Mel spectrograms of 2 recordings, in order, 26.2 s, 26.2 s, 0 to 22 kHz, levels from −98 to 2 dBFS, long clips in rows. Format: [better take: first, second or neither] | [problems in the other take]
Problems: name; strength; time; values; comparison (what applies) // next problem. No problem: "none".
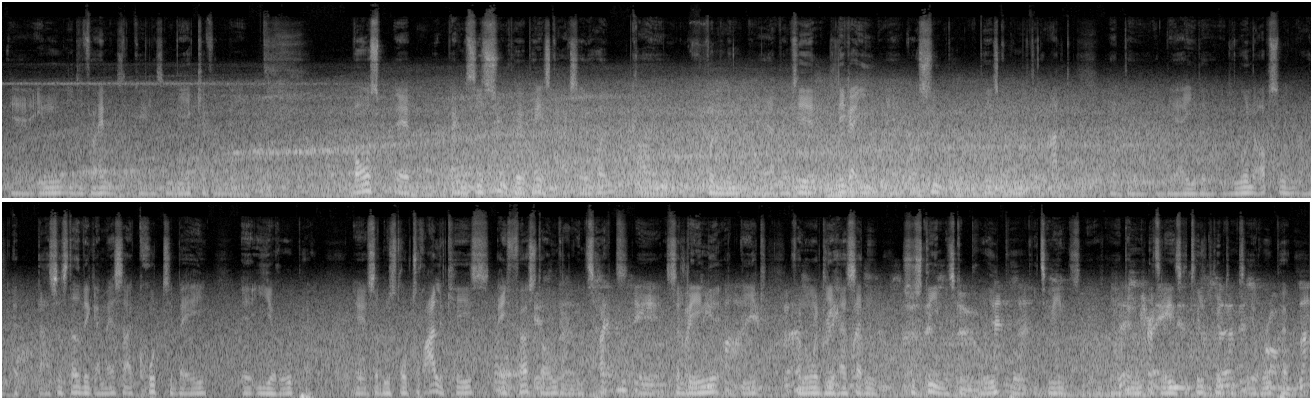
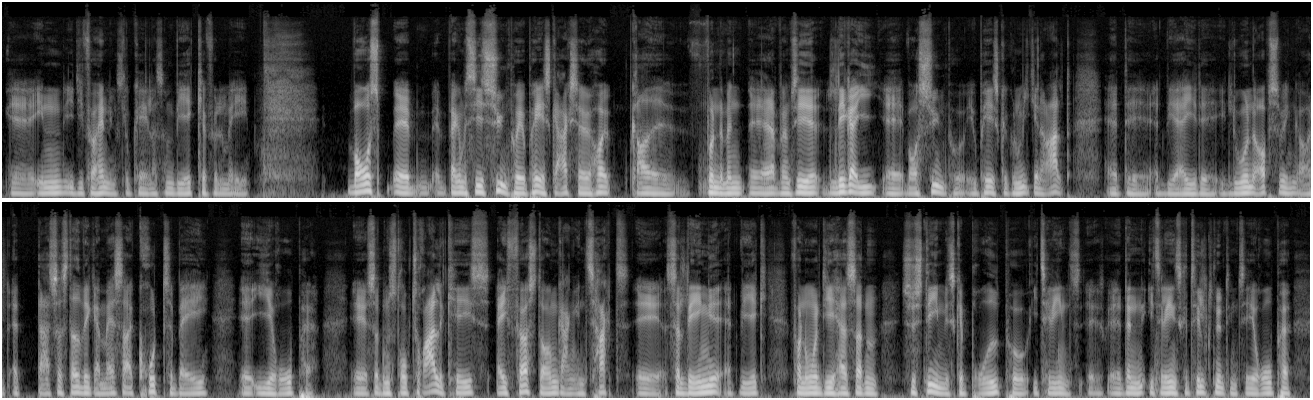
second | train or aircraft noise; very loud; throughout; 1 dB above the speech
